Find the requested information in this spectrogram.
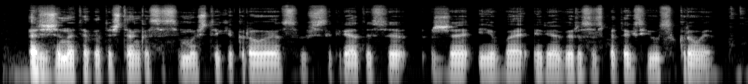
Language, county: Lithuanian, Vilnius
